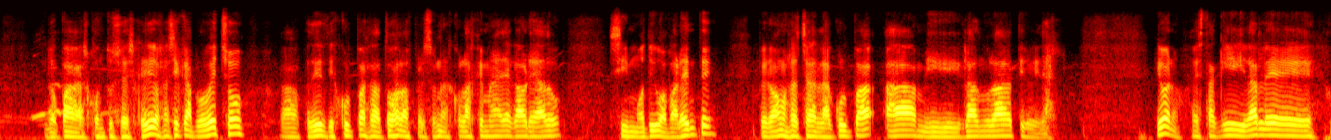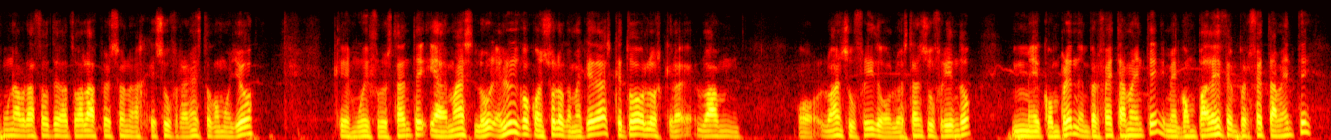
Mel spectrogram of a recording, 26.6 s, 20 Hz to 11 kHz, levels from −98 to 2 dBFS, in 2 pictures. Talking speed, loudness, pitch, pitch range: 195 wpm, -22 LUFS, 125 Hz, 115-135 Hz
